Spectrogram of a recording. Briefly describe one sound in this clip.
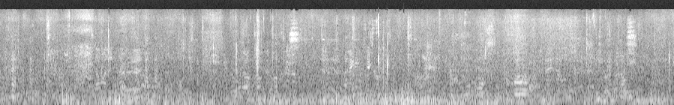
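Wind rumbles across an open field outdoors.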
